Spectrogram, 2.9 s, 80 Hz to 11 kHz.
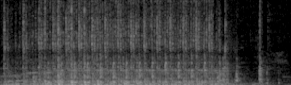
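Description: A domestic sewing machine runs steadily, stitching in the ditch along a seam while sewing Simplicity pattern S3037. The motor hums with rapid, even needle clatter, loud and close, for about three seconds and then slows slightly at the end.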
